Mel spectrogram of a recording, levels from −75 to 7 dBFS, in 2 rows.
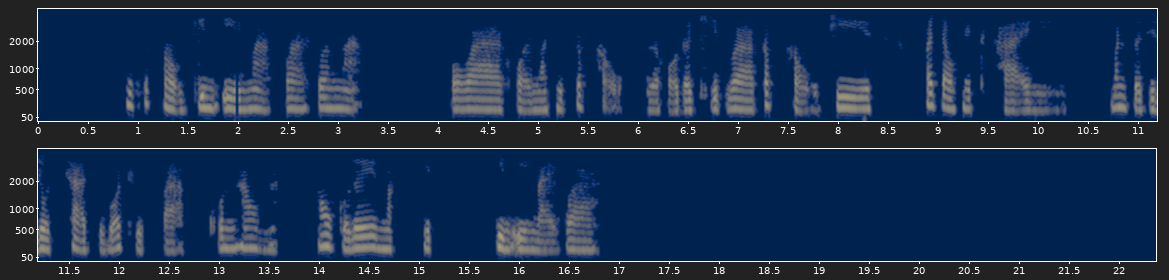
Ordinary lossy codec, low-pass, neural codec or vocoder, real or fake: none; 3.6 kHz; none; real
